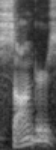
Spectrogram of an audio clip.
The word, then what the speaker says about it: Sanders: Norman Desmond George Saunders I always heard Saunders even though it's spelled Sanders he was in The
